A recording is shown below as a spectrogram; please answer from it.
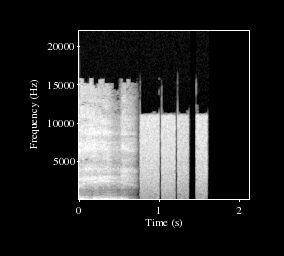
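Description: Background music that stops about two-thirds of a second in, followed by choppy bursts of hissing static, a TV-noise style transition effect, cutting off suddenly about a second and a half in.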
